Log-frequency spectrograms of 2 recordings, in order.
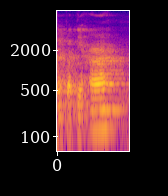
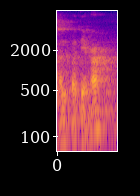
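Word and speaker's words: الفاتحة: Contoh yang sering salah dalam baca Al-Fatihah, misalnya Al-Fatihah ini juga pengucapannya harus diperhatikan. Ha-nya ini harus kecil dia. Jadi kalau dia ha-nya besar, ini bisa berbeda.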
